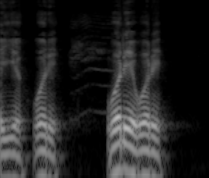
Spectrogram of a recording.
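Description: A cat meows several times up close, its calls mixed with a person's voice speaking gently nearby.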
